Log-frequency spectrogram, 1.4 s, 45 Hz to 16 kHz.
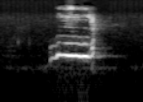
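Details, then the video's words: Pet African grey parrot, 25 months old, asking for its snack with one drawn-out, clear vocal note held steady for under half a second, then ending in an abrupt upward flick, in a quiet room. "gris du gabon demande son goûter"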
